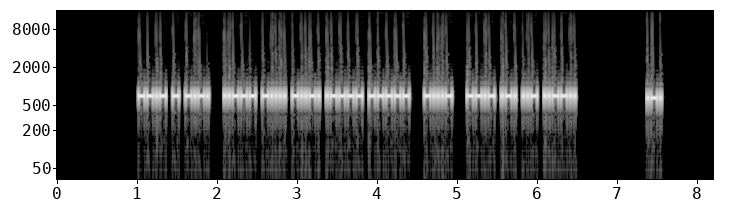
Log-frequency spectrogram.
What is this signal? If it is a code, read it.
Morse code, heard as a keyed tone, about 44 wpm, 700 Hz. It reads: QTC 26/10 <BT> QRU? R
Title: Worked All Europe DX Contest - QTC Exchange - 45wpm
